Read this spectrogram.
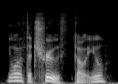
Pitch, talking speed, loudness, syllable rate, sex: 125 Hz, 305 wpm, -18 LUFS, 6.2 syllables/s, male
